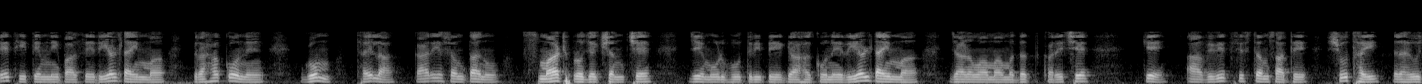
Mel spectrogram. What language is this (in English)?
Gujarati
